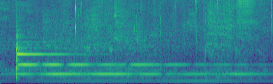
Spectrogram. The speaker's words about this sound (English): Whoa. There's something about that bell, or bells in general. I don't know. Maybe we were all trained in kindergarten when the teacher would go ding-a-ding-a-ding.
